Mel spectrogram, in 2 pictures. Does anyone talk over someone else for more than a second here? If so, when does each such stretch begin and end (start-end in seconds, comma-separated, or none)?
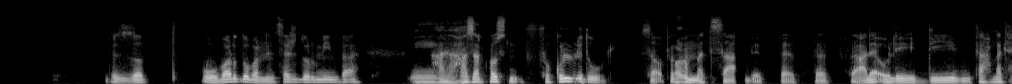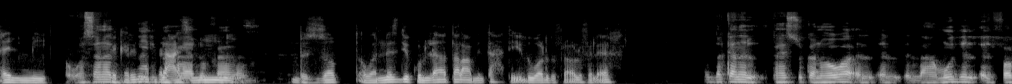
11.2-12.6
